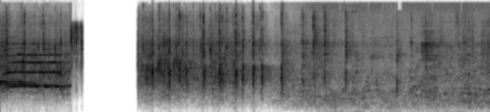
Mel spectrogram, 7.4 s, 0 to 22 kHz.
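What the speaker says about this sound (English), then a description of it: "give them a hand of applause" A cosplay contest audience at the Aikon 2015 convention applauds the judges, with steady crowd clapping and scattered voices starting after a short silent break that follows a few seconds of tonal sound.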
